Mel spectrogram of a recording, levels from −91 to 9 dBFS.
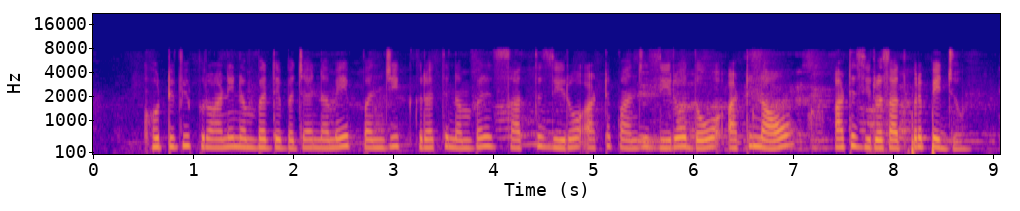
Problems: constant background noise, background conversations at intervals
